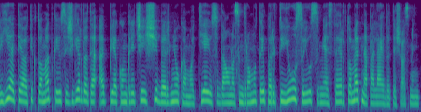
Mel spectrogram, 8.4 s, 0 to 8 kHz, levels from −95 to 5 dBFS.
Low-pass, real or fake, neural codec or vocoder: 7.2 kHz; real; none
